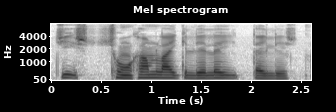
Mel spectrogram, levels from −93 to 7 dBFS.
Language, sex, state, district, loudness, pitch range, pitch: Wancho, male, Arunachal Pradesh, Longding, -19 LUFS, 135-145 Hz, 140 Hz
